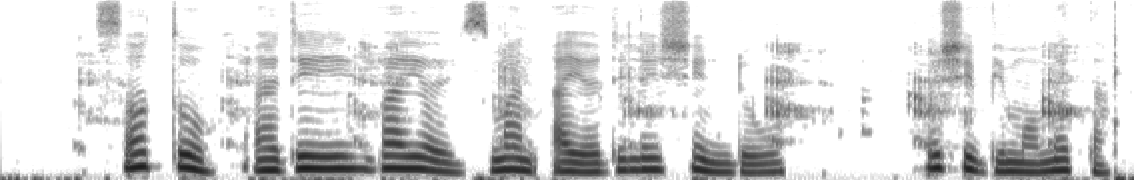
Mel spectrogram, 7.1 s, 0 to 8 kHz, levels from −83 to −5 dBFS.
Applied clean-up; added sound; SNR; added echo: classical method spectral subtraction.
